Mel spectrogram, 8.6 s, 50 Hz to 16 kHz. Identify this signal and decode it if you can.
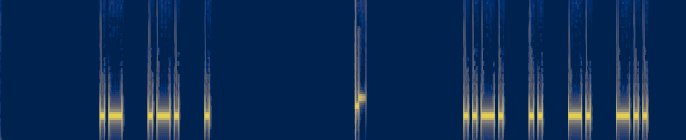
Morse code, heard as a keyed tone, about 22 wpm, spaced as for 16 wpm, 690 Hz. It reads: ARE FIND
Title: 2x Character Spacing - Top 200 Words - 22wpm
